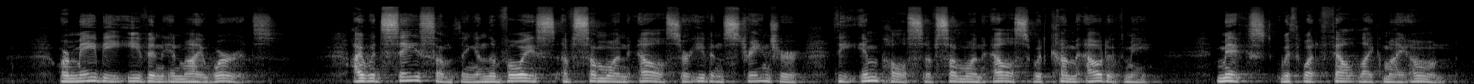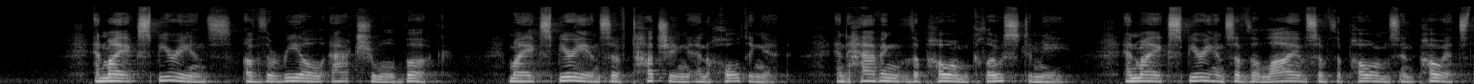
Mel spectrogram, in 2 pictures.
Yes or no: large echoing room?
yes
